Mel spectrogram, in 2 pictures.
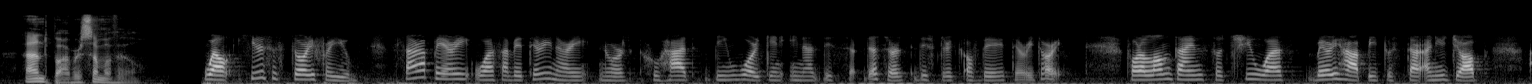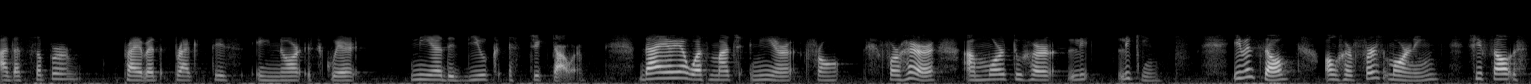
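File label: peru, dialects of English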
